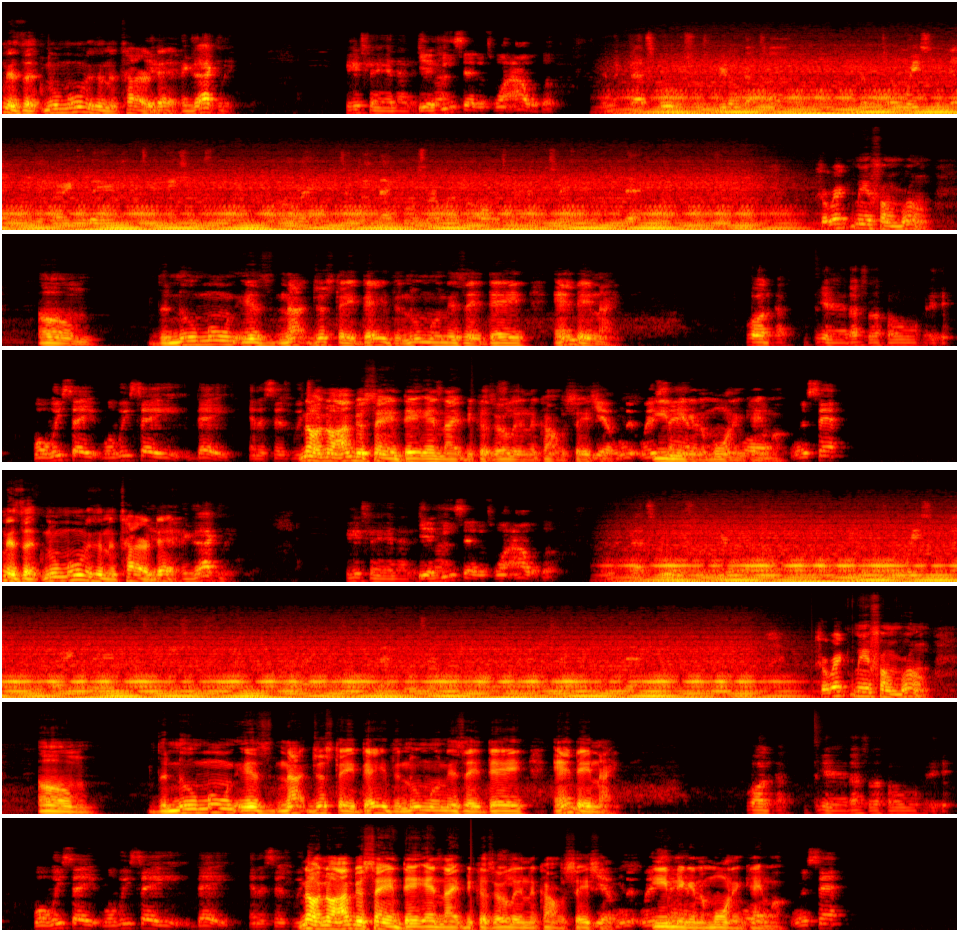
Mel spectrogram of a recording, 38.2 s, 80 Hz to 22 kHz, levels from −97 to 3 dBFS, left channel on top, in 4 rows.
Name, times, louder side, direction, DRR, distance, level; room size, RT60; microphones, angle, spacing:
voice 1, 0.0-1.8 17.2-17.4 17.7-19.0 19.5-20.0 20.6-25.3 31.6-34.7 35.2-36.4, right 4 dB, 85° right, 0.5 m, -32 dB
voice 2, 1.4-2.3 3.4-4.5 6.0-8.0 8.6-11.6 12.1-16.0 26.5-27.0 27.2-28.6, left 4 dB, 75° left, 0.6 m, -43 dB
voice 3, 4.2-5.5 29.0-32.1 34.5-37.0, left 2 dB, 25° left, 0.6 m, -43 dB
sound 1, 6.0-17.7, right 1 dB, 15° right, 0.7 m, -32 dB
2.2 x 2.1 x 3.4 m
head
